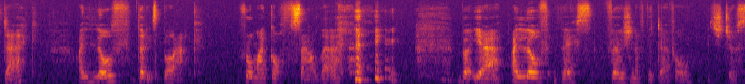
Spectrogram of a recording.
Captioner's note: giggles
